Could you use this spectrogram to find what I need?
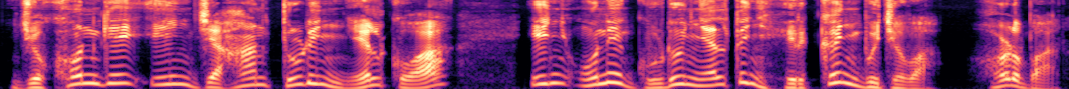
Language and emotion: Santali, disgusted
